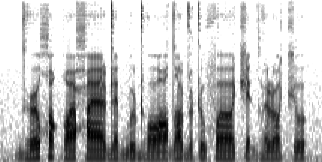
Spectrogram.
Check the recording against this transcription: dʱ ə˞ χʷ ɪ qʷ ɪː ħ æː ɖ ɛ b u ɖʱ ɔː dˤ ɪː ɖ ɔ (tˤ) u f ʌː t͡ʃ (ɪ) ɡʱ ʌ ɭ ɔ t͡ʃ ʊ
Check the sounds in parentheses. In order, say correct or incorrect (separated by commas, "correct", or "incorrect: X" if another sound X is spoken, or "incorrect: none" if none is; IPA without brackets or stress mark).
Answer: incorrect: ʈ, incorrect: ɛ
